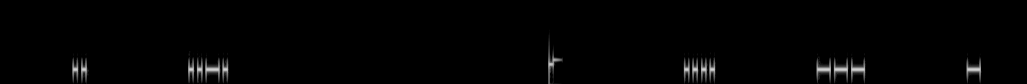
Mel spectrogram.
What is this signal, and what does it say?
Morse code, heard as a keyed tone, about 28 wpm, spaced as for 8 wpm, 690 Hz. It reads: IF HOT
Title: 8x Character Spacing - Top 100 Words - 28wpm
